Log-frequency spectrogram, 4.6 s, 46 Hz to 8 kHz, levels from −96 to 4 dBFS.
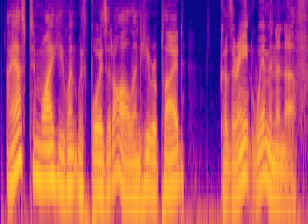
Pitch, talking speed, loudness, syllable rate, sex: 115 Hz, 235 wpm, -18 LUFS, 6.1 syllables/s, male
